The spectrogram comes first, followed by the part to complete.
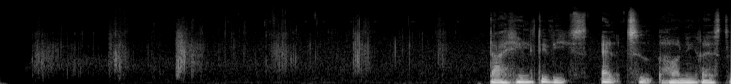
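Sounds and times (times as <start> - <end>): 
footsteps in new yellow rubber boots squelching across wet ground: 0.3 - 4.8
soft constant hiss of calm rain: 0.7 - 7.3
speech: 4.9 - 7.3.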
